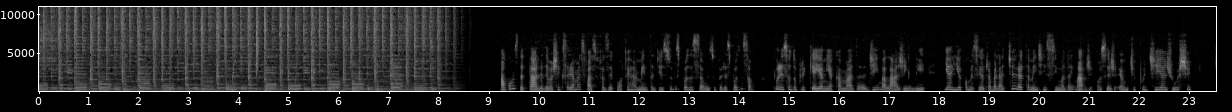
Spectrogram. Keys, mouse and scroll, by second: 0.3 l, 0.6 ctrl+d, 0.6 l, 1.9 Escape, 5.2 g, 5.7 ctrl+d, 5.7 g, 6.9 l, 8.3-9.1 typing, 11.9 ctrl+j.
